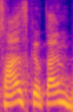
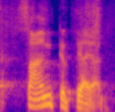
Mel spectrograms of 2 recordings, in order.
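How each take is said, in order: First: An s sound comes before the k. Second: No s sound comes before the k. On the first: The speaker calls it wrong. "सांस्कृत्यायन बोला जाता है लेकिन है नहीं" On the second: The speaker calls it right. "सांकृत्यायन होता है"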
